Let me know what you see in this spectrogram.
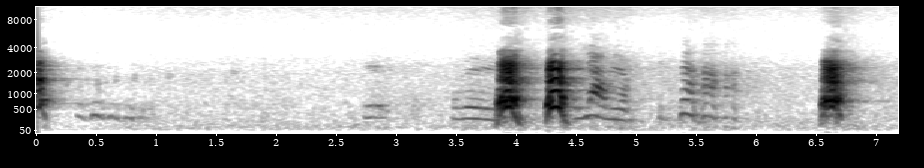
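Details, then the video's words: Dog heard with scattered barks: a few loud, sharp barks in a pair and singles spread over several seconds, with softer whining notes between, against a quiet background. "Suara Anjing"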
